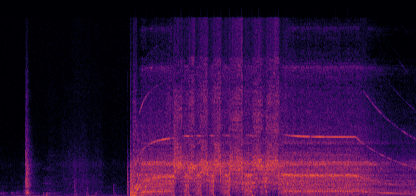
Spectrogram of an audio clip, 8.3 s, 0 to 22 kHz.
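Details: Used Dyson DC21 Motorhead canister vacuum, found damp and smelly: motor snaps on and settles into a steady, high, even whir with smooth air rush; healthy suction.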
